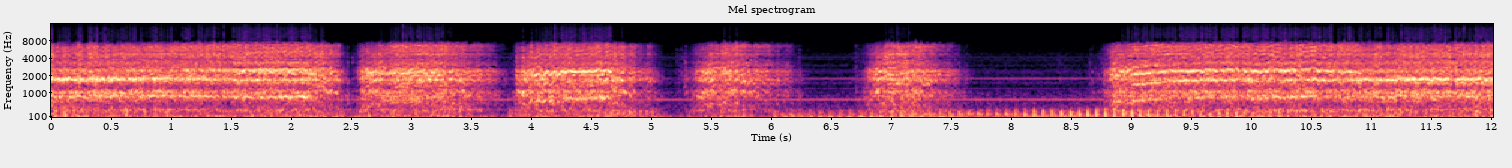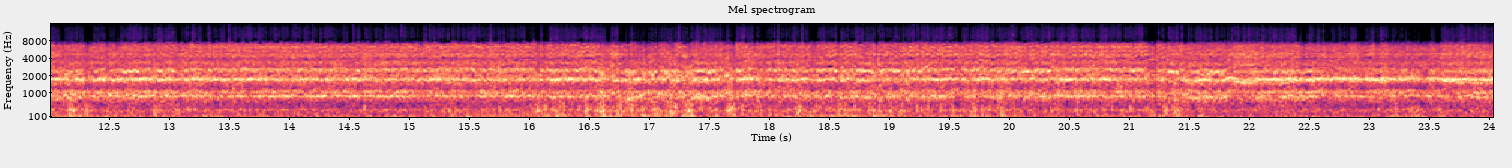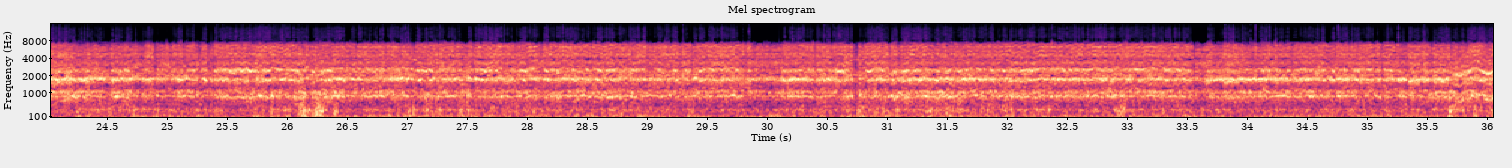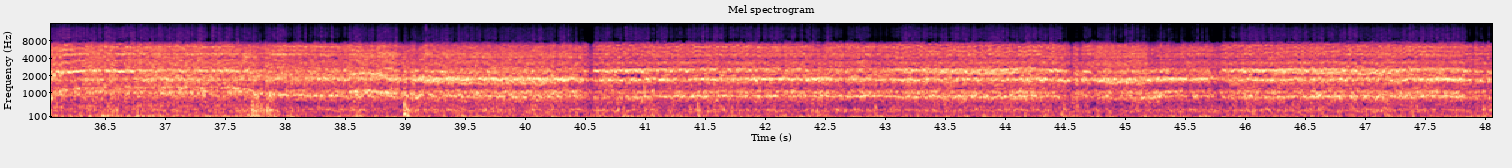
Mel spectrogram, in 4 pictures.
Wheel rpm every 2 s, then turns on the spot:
220, 120, 100, 40, 90, 220, 230, 230, 220, 230, 220, 220, 220, 230, 230, 230, 230, 230, 300, 240, 220, 230, 220, 220.
4-6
